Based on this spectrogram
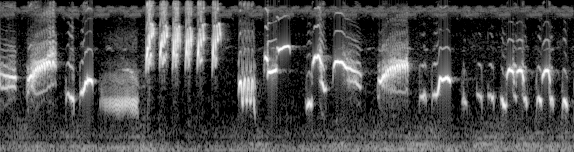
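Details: White-rumped shama in a provoking fighting song, 'kéo thuốc lào' style: rich rising buzzy whistles, a low burred note, a rapid run of sharp high chips, hooked slurs and a closing string of short repeated notes.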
